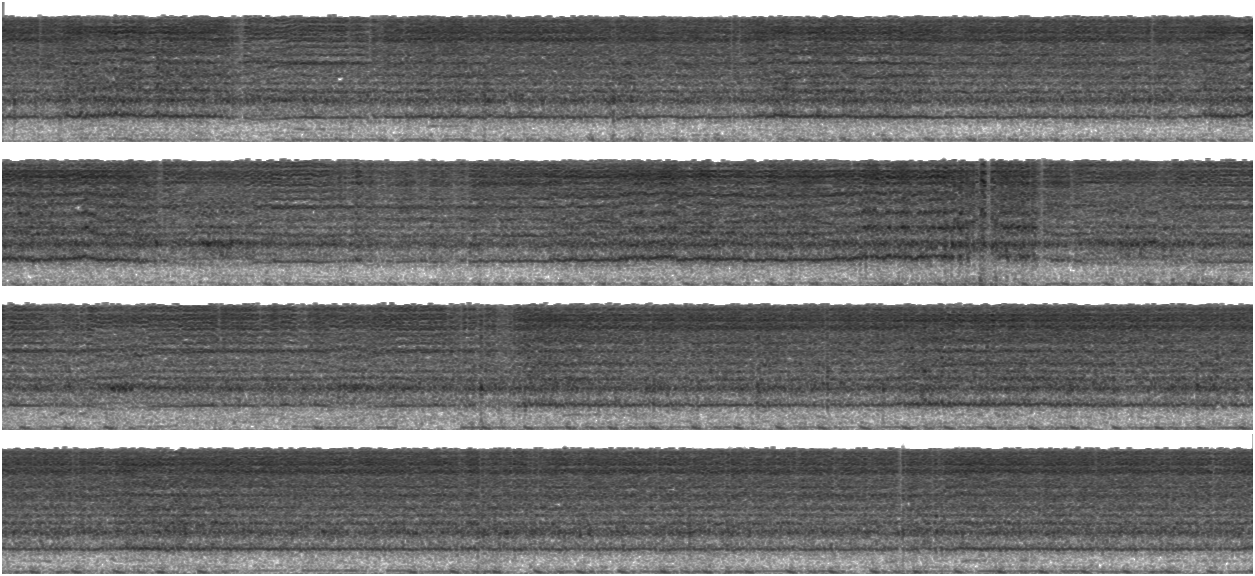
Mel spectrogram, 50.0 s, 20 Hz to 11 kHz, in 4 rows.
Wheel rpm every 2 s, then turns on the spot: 160, 160, 160, 160, 160, 160, 160, 160, 160, 160, 160, 180, 160, 160, 160, 160, 160, 160, 160, 160, 160, 160, 160, 160, 160.
none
